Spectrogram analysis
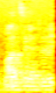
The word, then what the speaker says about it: Monsanto: so that that's one of many things yeah monsanto is another is that how you pronounce it monsanto yeah that's the big uh they pissed me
